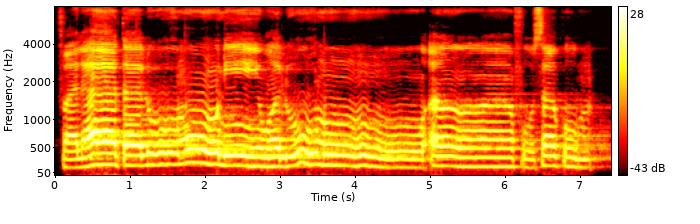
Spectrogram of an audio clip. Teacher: तलू लू में वाव मद्दा है, मुँह में भी वाव मद्दा है, और नी में या मद्दा है, ये सबको एक अलिफ के बराबर खींचेंगे। · यहाँ पर लू में वाव मद्दा है, मुँह में जो मद है मद मुनफसिल है। यहाँ पर नून में इख्फा होगा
